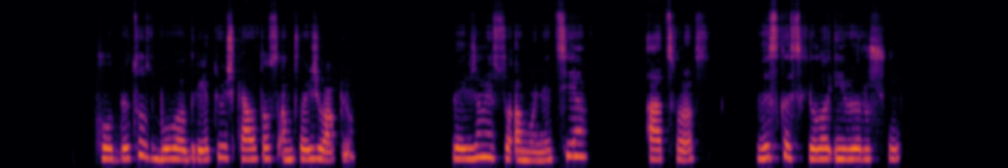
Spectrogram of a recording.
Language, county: Lithuanian, Klaipėda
